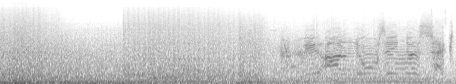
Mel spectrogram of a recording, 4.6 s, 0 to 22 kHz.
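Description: A Stuka dive bomber strike in Company of Heroes 2 lands as a heavy burst of explosive blasts and rumbling gunfire, with an excited voice talking over the end.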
